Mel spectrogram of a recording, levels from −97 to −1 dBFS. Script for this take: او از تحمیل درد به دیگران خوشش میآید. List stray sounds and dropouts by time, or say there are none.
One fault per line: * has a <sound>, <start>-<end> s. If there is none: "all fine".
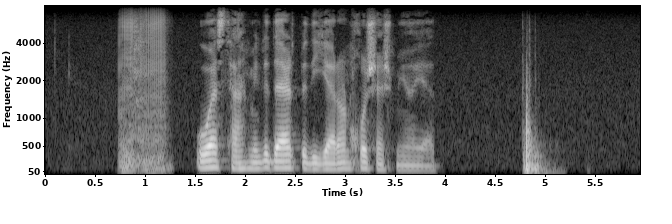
* has a squeak, 0.7-1.3 s
* has a thud, 4.8-5.2 s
